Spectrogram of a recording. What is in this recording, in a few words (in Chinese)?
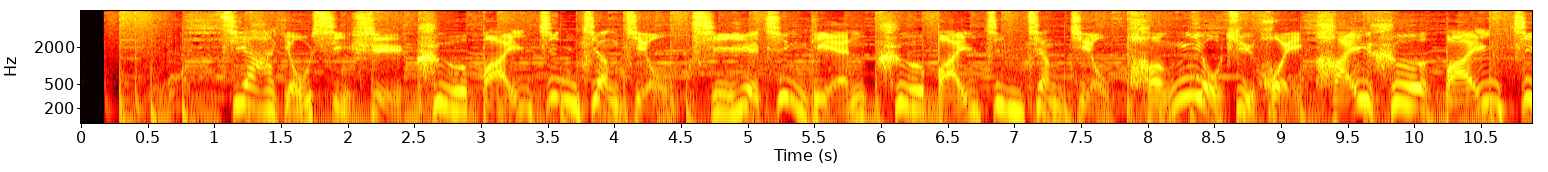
男 白金酱酒; 央视7套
